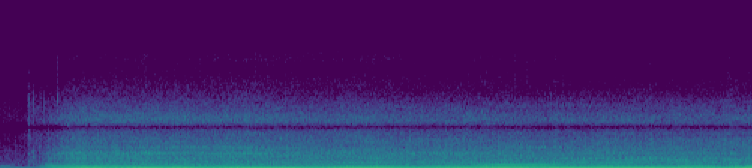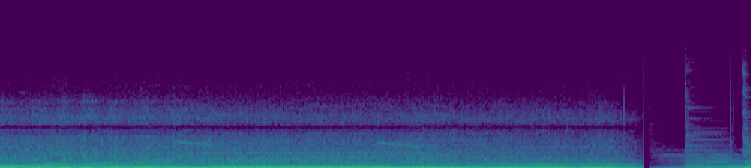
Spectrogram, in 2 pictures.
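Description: Skid-steer loader's engine running steadily at one speed, a deep, even hum that starts about half a second in and cuts off suddenly at the end.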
